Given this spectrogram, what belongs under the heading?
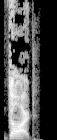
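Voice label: "guard", American English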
